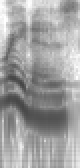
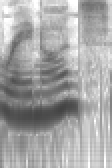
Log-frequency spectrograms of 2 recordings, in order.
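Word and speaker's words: Raynaud's: Um because it's a person's name and he was French and it's pronounced reos.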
